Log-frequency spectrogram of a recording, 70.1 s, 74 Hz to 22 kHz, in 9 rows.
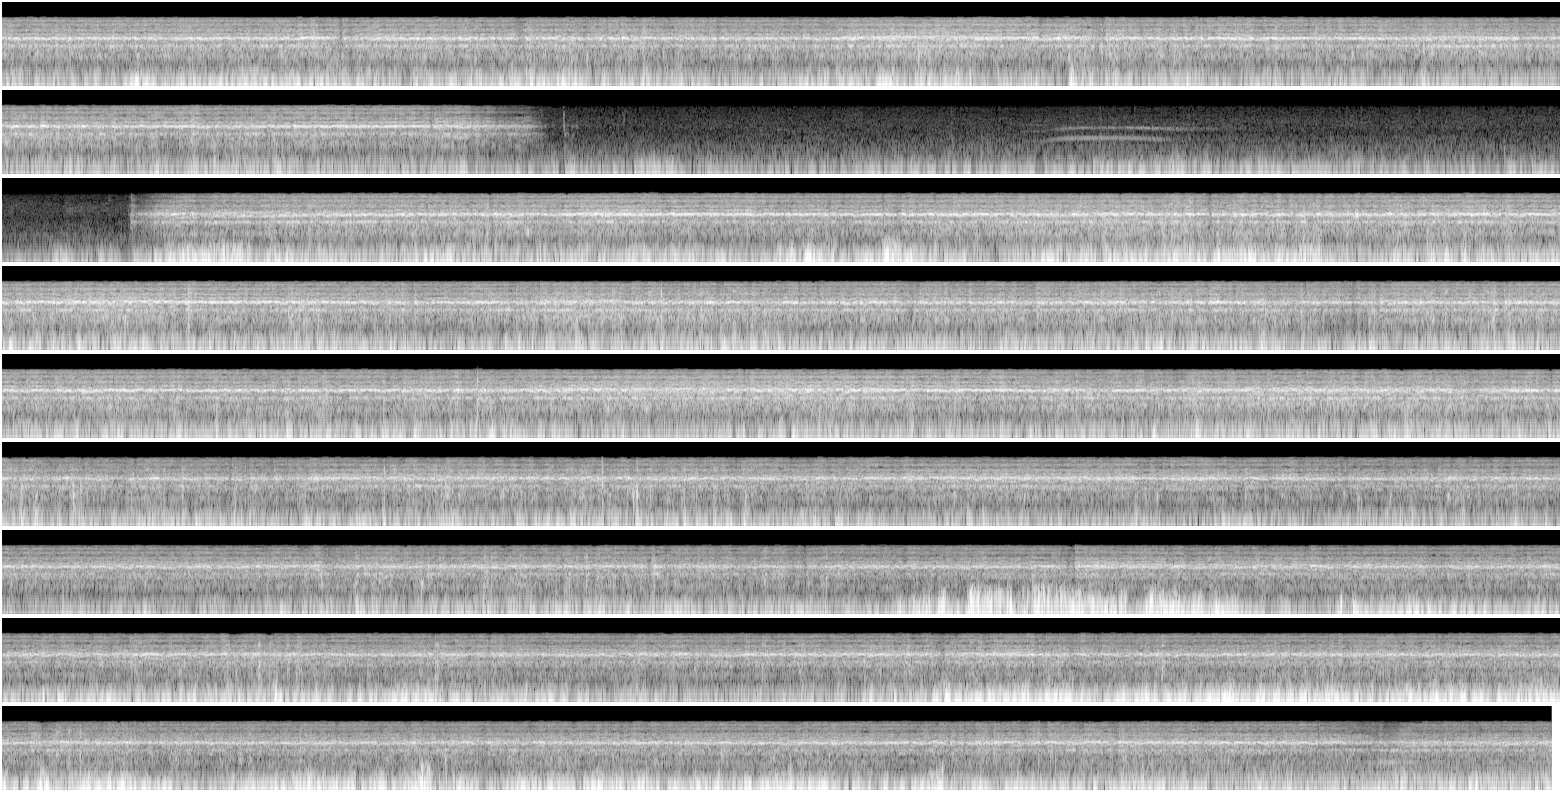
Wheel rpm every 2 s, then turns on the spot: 160, 170, 160, 160, 150, 10, 0, 0, 120, 160, 160, 160, 160, 160, 160, 160, 160, 160, 160, 140, 120, 120, 120, 110, 120, 120, 110, 120, 120, 120, 110, 110, 110, 110, 90.
none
